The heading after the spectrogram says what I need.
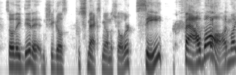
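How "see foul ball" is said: very loud, utterly earnest, dead-serious voice. Retelling her insisting on what she heard: imitating someone dead serious. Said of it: "And she was so serious".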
